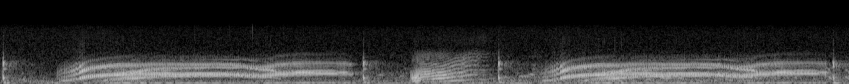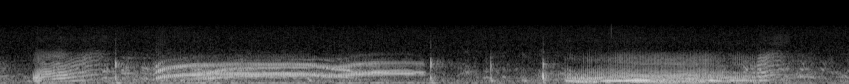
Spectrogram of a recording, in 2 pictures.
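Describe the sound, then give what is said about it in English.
A voice imitates an elephant playing tennis: three long, wavering, trumpet-like wails, each followed by short choppy grunts, ending in a lower gargling rumble. Fairly loud, with no talking. “And now, squires and tarts and the girls from Darlington with the spot, here is my impression of an elephant playing tennis with an idiot.”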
